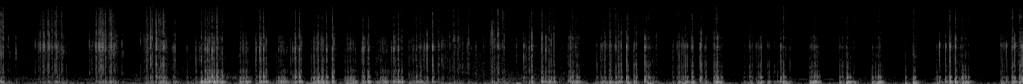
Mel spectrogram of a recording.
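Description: Fingernails scratch the woven outer surface of a small, empty woven reed or wicker bread basket. The result is a dense, crackly rasp in quick bursts with short pauses between them, carrying a low, hollow body under brighter scratchy texture. Each scrape is dry and dies away almost instantly.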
